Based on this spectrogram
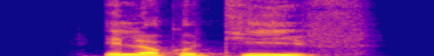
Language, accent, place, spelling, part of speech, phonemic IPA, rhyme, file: German, Germany, Berlin, illokutiv, adjective, /ɪlokuˈtiːf/, -iːf, De-illokutiv.ogg
- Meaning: illocutive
